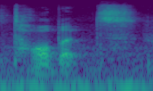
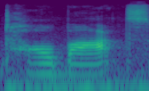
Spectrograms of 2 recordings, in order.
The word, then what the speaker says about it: Talbots: very excited about this the brand on it is Talbots at least that's how I was always told to pronounce it on my mom's shop they're a little bit and they were always insisting it wasn't tall bots but that's definitely looks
